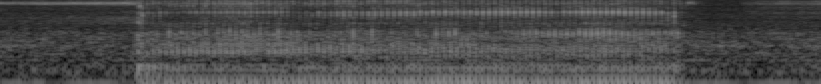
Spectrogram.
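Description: A single low, rattling, two-second snore on an in-breath, with a steady fluttering vibration, against quiet room noise: snoring.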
